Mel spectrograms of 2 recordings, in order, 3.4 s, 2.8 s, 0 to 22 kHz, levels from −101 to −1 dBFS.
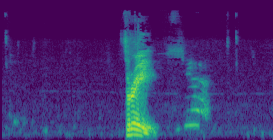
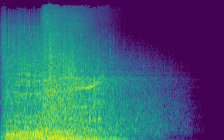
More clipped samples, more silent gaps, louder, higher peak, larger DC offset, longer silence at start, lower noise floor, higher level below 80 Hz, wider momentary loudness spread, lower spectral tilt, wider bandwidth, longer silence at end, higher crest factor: neither; neither; second, -15 LUFS vs -11 LUFS; about the same, -2 dBFS vs 0 dBFS; neither; first, 1.55 s vs 0 s; about the same, -68 dBFS vs -69 dBFS; second, -66 dBFS vs -18 dBFS; first, 27 LU vs 17 LU; about the same, -5 dB/octave vs -5.5 dB/octave; second, 15.5 kHz vs 17.5 kHz; second, 0.85 s vs 1.2 s; first, 20 dB vs 12 dB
